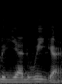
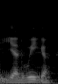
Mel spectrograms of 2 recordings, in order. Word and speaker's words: Jadwiga: Maybe he actually saw it, or Jadwiga actually, I should say Jadwiga.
